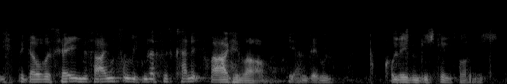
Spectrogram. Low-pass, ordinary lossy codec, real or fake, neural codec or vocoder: 5.4 kHz; none; fake; codec, 24 kHz, 1.5 kbps, HILCodec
